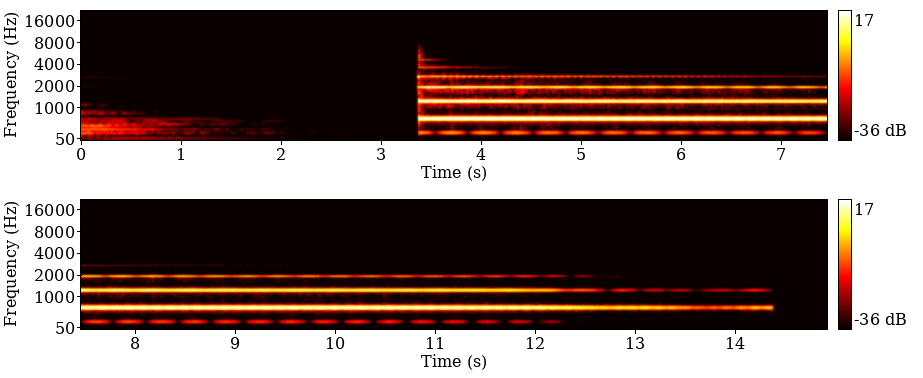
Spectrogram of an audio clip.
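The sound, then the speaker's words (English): A bell is struck once and rings on in a clear, steady tone with a low wavering hum beneath, slowly fading over about ten seconds. A softer lower tone dies away just before the strike. “I ring this bell to awaken you to the divine presence that's within you and to center you so you can feel the blessings of Divine Mother, of Spirit of God.”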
